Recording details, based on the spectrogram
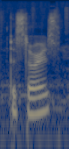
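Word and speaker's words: Pistorius: enter ptor persecution wants 10 years did I pronounce his name right pastores yes Oscar ptor okay the state prosecution requested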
